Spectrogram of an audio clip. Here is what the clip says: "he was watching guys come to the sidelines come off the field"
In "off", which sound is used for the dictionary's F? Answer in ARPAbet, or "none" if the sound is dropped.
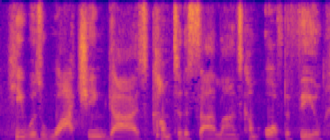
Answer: F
